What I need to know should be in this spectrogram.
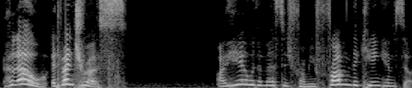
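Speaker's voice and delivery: loud, high hearty dwarf herald; dwarf messenger voice. Acted. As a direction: boom out the greeting like a proud dwarf. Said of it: "Fuck, I lost the voice".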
